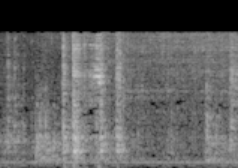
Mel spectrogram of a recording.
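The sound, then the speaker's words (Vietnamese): A utensil scrapes and clatters in a pan as mixed mushrooms are stir-fried, giving several uneven, moderately loud strokes over a low background. “cho tất cả các loại nấm vào, mình xào cho nó săn lại cho nó ngon.”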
